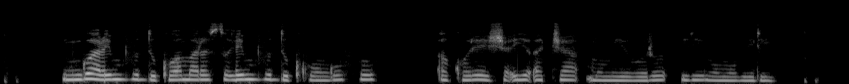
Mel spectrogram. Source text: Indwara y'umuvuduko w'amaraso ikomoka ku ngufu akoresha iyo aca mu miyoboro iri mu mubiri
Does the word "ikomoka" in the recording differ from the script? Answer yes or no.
yes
